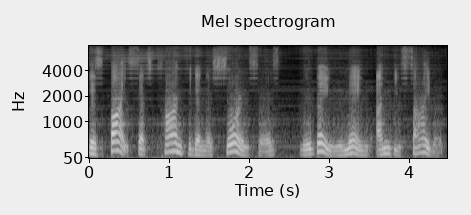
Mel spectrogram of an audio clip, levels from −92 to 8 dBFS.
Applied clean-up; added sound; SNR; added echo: neural separator model SepFormer DNS4.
